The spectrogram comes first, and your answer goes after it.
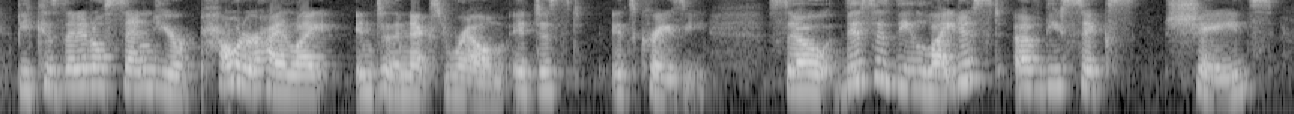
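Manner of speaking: ordinary talk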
